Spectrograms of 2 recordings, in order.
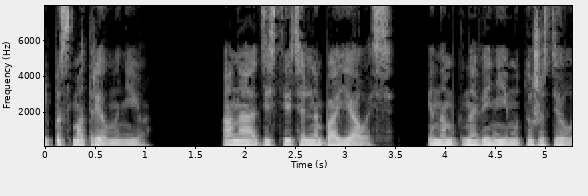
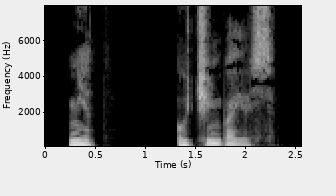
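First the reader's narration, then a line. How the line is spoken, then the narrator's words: Quiet reply. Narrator (Russian): тихо ответила Натали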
